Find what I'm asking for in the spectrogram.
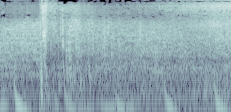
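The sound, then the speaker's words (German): A buried aerial bomb, set upright in a large dug earth pit by bomb-disposal specialists, detonates with a single short, dull, muffled thump over a steady noisy background. “deshalb haben die Spezialisten vom Kampfmittelräumdienst ein großes Erdloch ausgehoben, da dann die Bombe hochkant rein, damit die Splitter nur in die Erde fliegen können. Dann wurde gesprengt.”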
